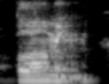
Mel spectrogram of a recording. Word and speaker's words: plumbing: okay or plumbing system the letter b is not pronounced okay plumbing plumbing system so uh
